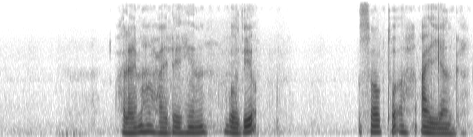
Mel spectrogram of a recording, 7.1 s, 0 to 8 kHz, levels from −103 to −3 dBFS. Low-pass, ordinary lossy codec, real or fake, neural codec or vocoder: 7.2 kHz; none; fake; codec, 16 kHz, 8 kbps, FunCodec, trained on Chinese and English, 25 frames a second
